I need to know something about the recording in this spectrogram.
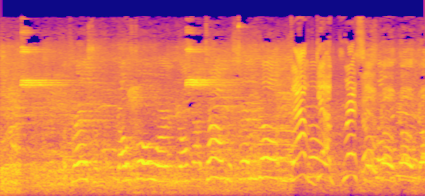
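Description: Coaches and spectators shouting and calling out in a large gym hall during a wrestling bout. There are two brief high squeaks, one just after the start and one about three seconds in.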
